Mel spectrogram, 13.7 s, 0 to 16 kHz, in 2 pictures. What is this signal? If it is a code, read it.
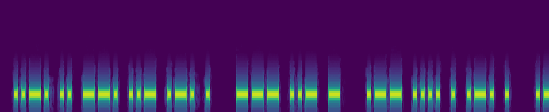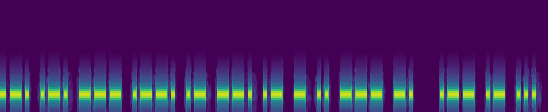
Morse code, heard as a keyed tone, about 25 wpm, 600 Hz. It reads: FIGURE OUT WHERE PROPAGATION WAS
